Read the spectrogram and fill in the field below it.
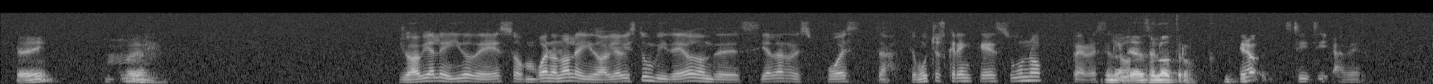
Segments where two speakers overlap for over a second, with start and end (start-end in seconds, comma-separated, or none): none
